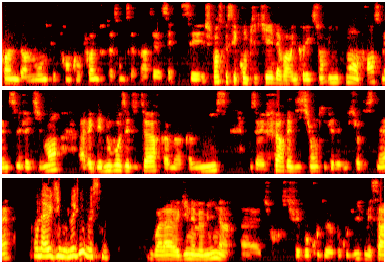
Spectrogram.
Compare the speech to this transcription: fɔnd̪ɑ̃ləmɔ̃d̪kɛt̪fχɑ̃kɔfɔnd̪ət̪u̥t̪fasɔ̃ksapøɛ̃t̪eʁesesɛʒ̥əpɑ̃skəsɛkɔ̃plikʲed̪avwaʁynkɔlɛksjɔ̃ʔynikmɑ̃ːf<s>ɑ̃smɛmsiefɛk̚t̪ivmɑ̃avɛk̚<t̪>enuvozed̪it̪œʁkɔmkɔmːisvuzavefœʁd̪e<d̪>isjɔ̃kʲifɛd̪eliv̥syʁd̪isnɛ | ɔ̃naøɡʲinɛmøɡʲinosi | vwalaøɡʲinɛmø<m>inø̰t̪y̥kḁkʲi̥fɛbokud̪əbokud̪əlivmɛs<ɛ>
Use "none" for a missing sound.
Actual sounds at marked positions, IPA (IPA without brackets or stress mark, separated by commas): χ, d̪, d̪, m, a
